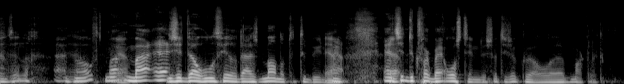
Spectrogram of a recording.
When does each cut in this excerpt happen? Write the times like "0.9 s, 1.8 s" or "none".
1.7 s, 3.2 s

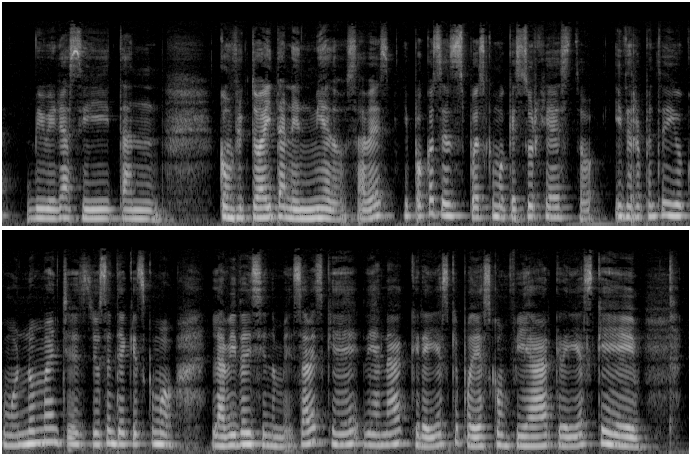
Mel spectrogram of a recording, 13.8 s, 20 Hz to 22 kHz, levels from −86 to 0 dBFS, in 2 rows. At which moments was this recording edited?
3.9 s

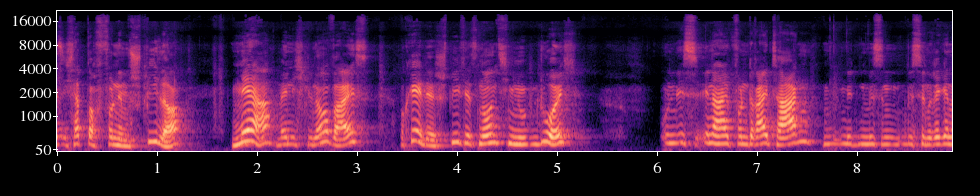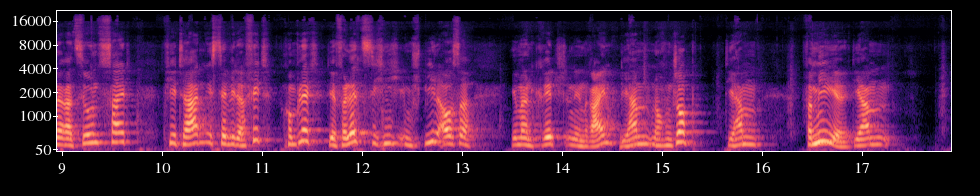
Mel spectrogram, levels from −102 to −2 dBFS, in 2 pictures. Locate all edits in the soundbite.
14.6 s

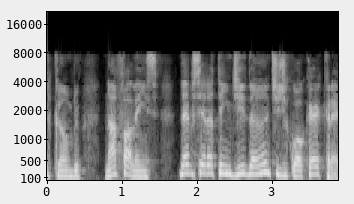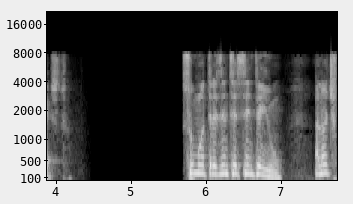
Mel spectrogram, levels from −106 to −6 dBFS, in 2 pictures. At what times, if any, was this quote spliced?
none

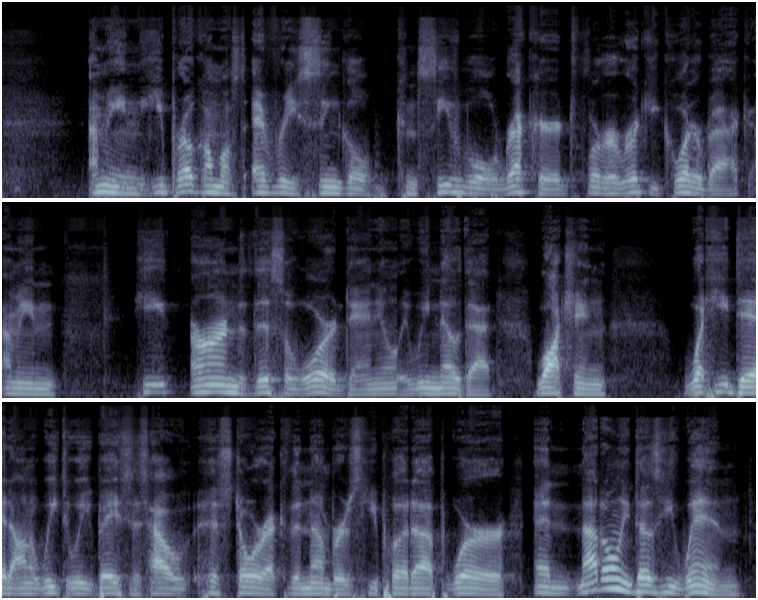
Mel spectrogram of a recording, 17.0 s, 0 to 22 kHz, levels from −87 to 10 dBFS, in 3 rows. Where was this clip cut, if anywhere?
8.6 s, 15.2 s

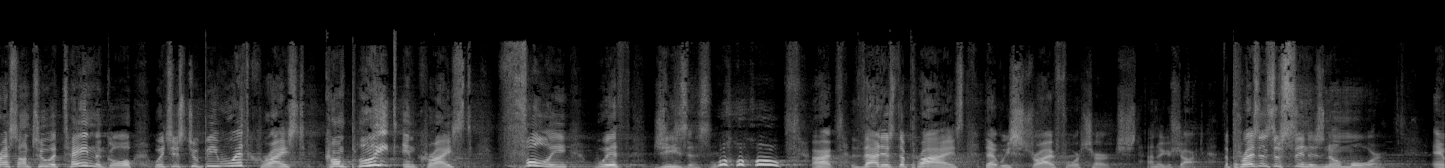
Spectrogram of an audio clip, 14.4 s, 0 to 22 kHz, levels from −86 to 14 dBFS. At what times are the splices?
7.1 s, 11.4 s

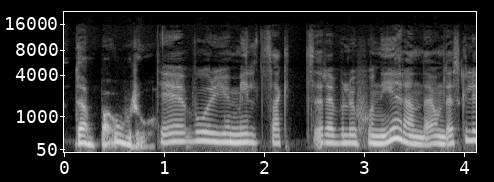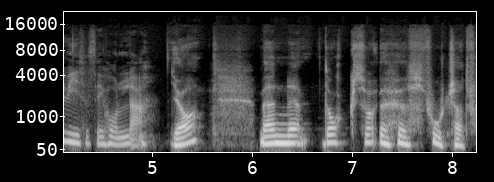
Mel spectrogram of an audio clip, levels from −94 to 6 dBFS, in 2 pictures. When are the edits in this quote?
none

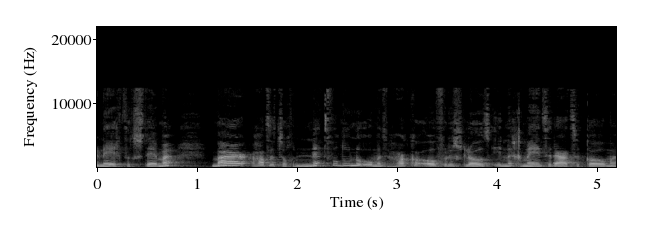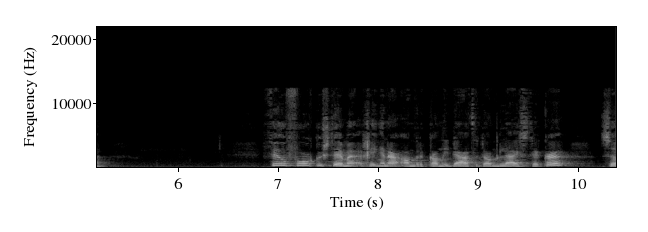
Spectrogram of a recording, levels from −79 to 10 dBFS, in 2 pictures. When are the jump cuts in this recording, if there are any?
none

